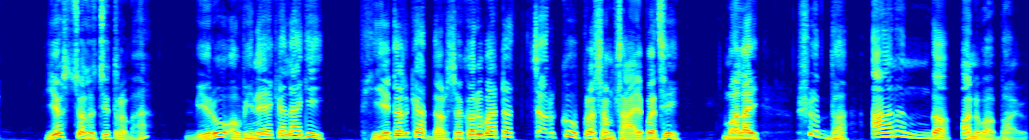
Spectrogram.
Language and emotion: Nepali, happy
